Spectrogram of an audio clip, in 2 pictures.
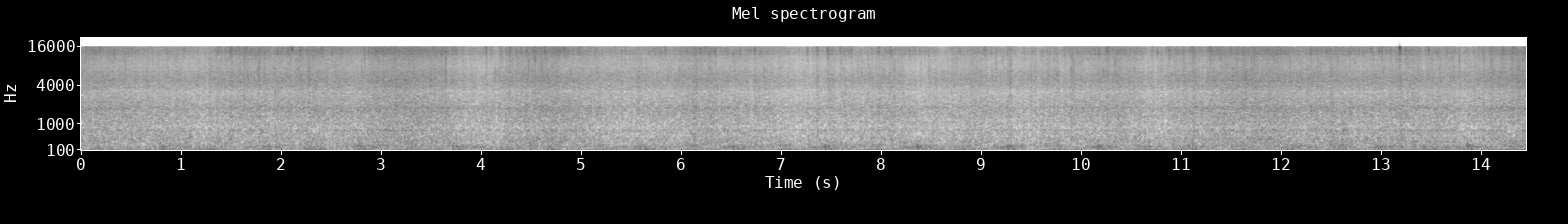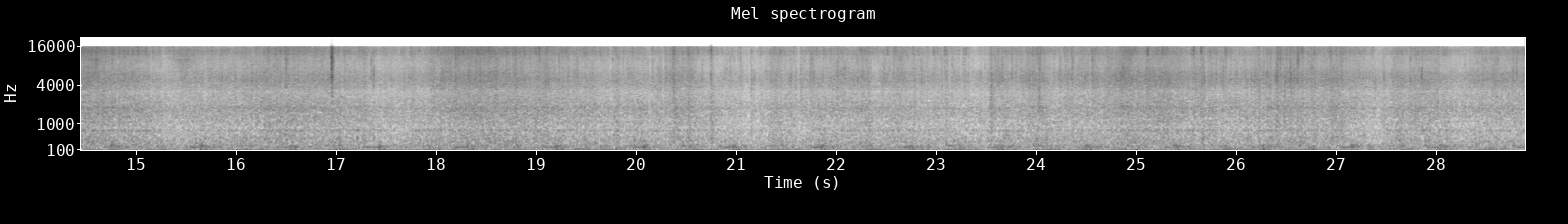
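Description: Heavy thunderstorm rain drumming steadily and without letup on a car as it drives.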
